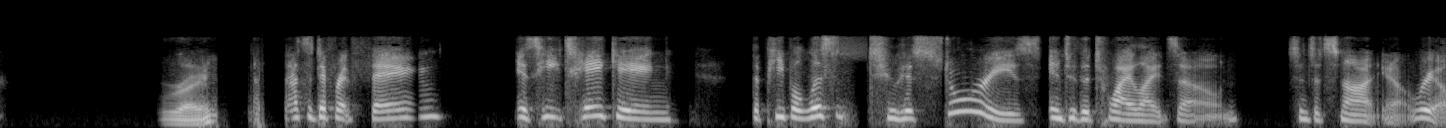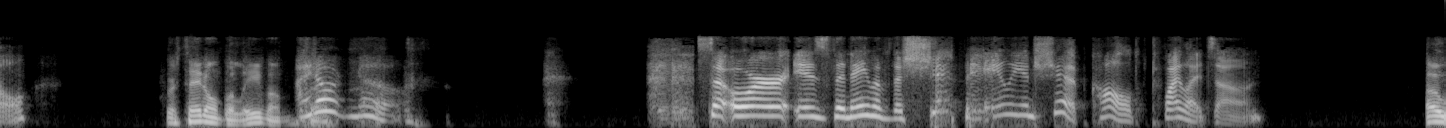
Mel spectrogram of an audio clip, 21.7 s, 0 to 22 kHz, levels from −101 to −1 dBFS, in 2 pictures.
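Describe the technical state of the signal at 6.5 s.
At 6.5 s the signal is at the tail of a burst of VoIP packet loss concealed by the speech codec, running from 6.31 to 6.54 s. About 200 ms of audio went missing, which points to roughly ten lost frames. The decoder extended its last pitch and filter state with falling gain, so the speech smears into a buzzy tone or coloured noise that fades, and stays weak briefly after real packets resume. The whole clip also carries plainly audible Speex codec damage: hoarse, noisy speech from the sparse excitation coding, consistent with a mid-rate setting near 17 kbps.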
